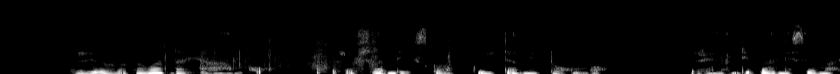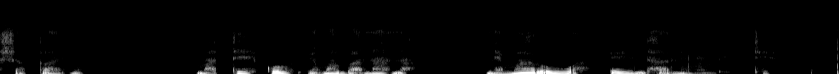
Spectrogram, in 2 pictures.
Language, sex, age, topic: Ndau, male, 36-49, health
